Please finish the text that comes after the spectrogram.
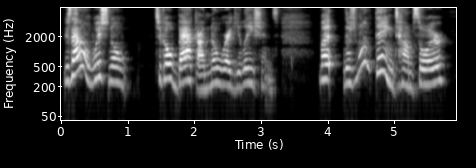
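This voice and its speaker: A woman's voice: on the high side, sing-song, moderate pace, voice pushed up. A woman voicing a practical, plain-spoken boy sidekick in a storybook reading, questioning in rustic dialect. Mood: practical, objecting.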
